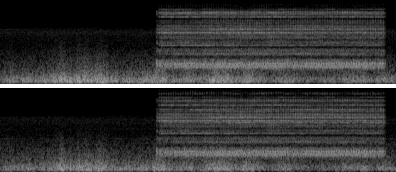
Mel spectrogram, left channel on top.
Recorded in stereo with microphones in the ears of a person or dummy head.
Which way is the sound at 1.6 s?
5° right (ahead or behind).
